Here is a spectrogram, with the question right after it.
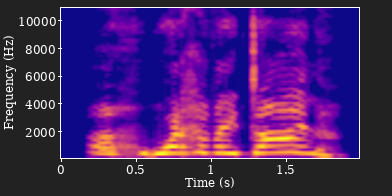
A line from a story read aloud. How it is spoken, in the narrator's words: cried Shindu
